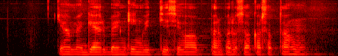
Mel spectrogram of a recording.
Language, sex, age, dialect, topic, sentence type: Hindi, male, 46-50, Marwari Dhudhari, banking, question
